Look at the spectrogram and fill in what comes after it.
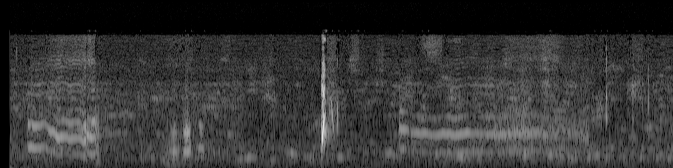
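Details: One sharp, sudden hiccup amid soft voices and quiet room noise, with someone being told they have the hiccups and reassured; hiccups.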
